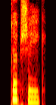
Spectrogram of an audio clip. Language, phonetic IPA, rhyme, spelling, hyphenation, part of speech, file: Hungarian, [ˈtøpʃeːɡ], -eːɡ, többség, több‧ség, noun, Hu-többség.ogg
- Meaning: majority (more than half)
